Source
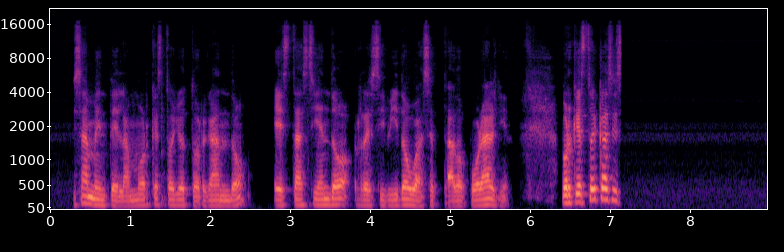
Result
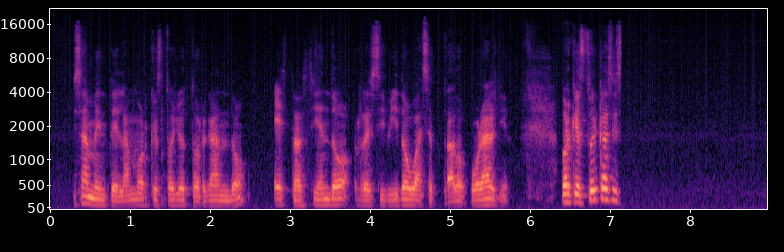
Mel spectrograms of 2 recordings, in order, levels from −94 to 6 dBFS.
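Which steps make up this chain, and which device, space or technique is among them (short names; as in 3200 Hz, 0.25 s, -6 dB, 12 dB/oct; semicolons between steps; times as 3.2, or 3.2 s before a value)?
HPF 170 Hz 12 dB/oct; 1.93–3.3 air absorption 180 m; warped LP (record warp 33 1/3 rpm, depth 160 cents; crackle 54/s -45 dBFS; pink noise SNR 39 dB); gain +2.5 dB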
